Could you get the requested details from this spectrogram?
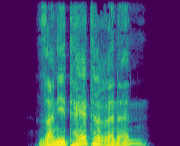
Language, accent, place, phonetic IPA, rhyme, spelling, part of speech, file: German, Germany, Berlin, [zaniˈtɛːtəʁɪnən], -ɛːtəʁɪnən, Sanitäterinnen, noun, De-Sanitäterinnen.ogg
- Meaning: plural of Sanitäterin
